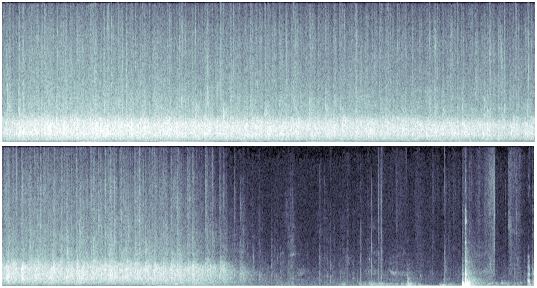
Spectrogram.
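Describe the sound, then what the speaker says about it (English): Applause from a conference audience for an award recipient at a plenary session, a long, steady, full-room ovation that fades out after about fifteen seconds into quiet room tone with a single sharp knock near the end. "please welcome him with a big round of applause"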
